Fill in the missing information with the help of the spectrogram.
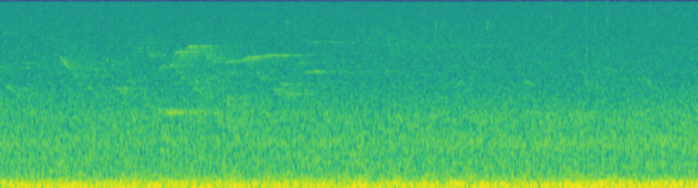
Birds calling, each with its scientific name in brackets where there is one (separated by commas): Northern Cardinal (Cardinalis cardinalis), Eastern Wood-Pewee (Contopus virens)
